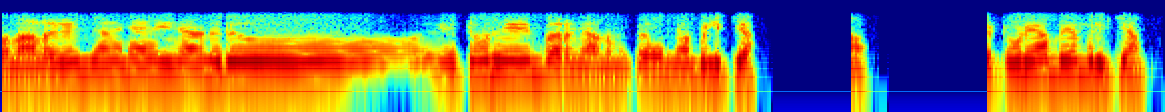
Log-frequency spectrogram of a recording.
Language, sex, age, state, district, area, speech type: Malayalam, male, 60+, Kerala, Idukki, rural, conversation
